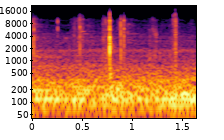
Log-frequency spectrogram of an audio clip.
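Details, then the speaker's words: 1995 OEM water pump, 15 years old, for a 4th-gen Nissan Maxima, spun by hand: quiet healthy bearing, only light handling clicks and no grinding, unlike the failed aftermarket pump with play. "nothing that pump is 95 model so 15 years old yeah"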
